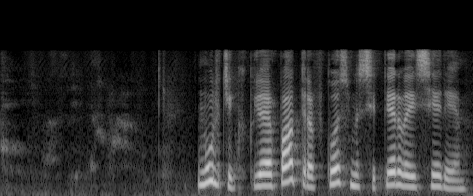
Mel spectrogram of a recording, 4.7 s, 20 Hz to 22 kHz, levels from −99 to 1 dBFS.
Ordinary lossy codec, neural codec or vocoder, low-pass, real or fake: none; codec, 16 kHz, 1 kbps, FunCodec, trained on Chinese and English, 50 frames a second; none; fake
